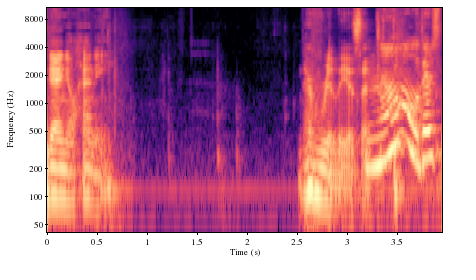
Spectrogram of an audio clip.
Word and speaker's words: Daniel Henney: and I was like there must be a Daniel Henry who's more famous than Daniel Henny there really isn't no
